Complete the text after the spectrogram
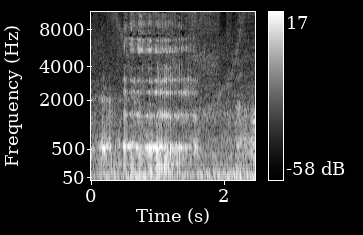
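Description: human body sound, huge burp

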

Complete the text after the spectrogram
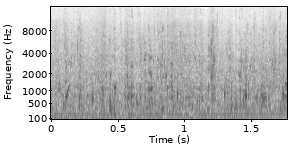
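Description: household object, water being poured

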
